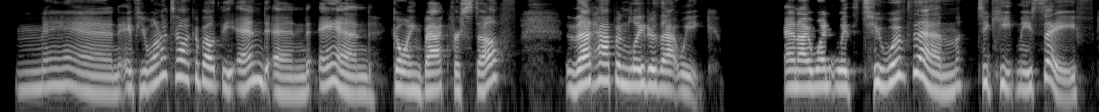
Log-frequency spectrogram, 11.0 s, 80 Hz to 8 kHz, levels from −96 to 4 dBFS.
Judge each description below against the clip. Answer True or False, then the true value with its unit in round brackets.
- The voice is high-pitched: True (220 Hz)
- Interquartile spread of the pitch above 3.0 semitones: True (4.4 semitones)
